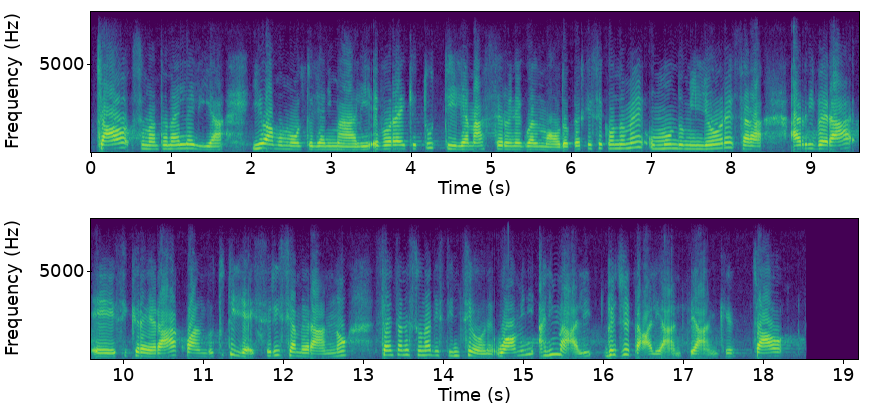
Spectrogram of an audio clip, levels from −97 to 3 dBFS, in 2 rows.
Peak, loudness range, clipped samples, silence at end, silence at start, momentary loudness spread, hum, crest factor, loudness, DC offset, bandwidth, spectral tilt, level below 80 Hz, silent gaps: 0 dBFS; 2 LU; under 0.1%; 0.85 s; 0.1 s; 7 LU; none; 16 dB; -16 LUFS; under 0.1%; 6.8 kHz; -6.5 dB/octave; -54 dBFS; none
